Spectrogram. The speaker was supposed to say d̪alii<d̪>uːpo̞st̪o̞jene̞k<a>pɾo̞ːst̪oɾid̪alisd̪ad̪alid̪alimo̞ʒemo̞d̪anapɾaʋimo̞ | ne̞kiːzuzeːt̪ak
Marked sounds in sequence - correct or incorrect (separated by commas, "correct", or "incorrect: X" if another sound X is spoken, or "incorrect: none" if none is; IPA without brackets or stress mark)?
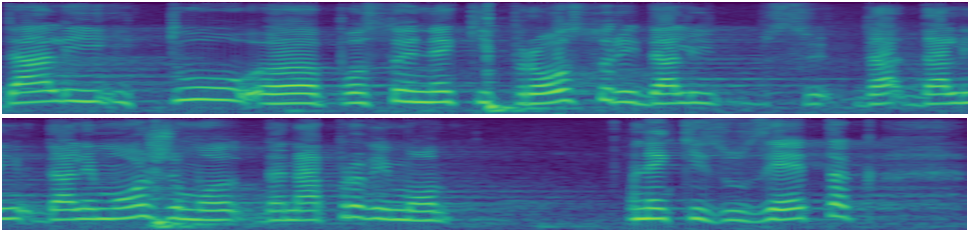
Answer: incorrect: t̪, incorrect: i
